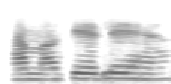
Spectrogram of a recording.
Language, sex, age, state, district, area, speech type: Urdu, female, 45-60, Bihar, Supaul, rural, conversation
